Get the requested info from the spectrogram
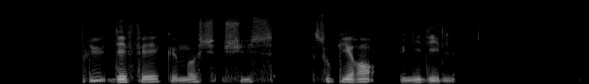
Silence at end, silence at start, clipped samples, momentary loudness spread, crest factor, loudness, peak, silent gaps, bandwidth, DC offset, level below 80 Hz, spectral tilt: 1.35 s; 0.8 s; under 0.1%; 16 LU; 22 dB; -38 LUFS; -18 dBFS; 1.64-1.68 s, 2.80-3.10 s, 3.78-4.00 s; 12.5 kHz; under 0.1%; -80 dBFS; -5.5 dB/octave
